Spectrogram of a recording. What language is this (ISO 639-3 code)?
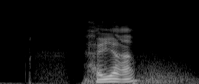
nor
